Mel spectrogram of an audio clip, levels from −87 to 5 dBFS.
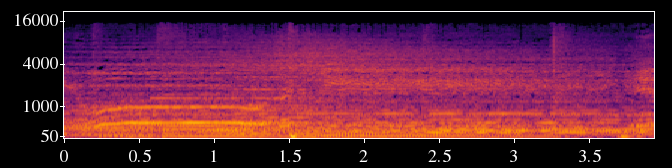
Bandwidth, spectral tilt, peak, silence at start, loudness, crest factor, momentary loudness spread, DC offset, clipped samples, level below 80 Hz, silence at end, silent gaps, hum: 15.5 kHz; -5.5 dB/octave; -4 dBFS; 0 s; -19 LUFS; 14 dB; 6 LU; under 0.1%; under 0.1%; -28 dBFS; 0 s; none; none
